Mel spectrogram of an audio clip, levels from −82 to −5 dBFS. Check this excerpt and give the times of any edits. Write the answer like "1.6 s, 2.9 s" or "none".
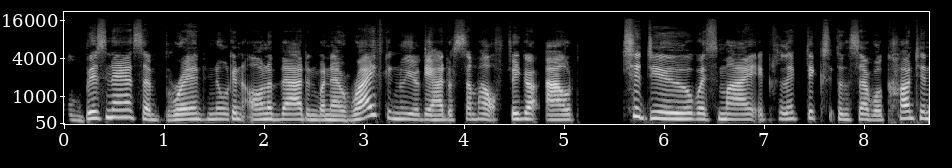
1.6 s, 3.6 s, 4.3 s, 5.5 s, 7.7 s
